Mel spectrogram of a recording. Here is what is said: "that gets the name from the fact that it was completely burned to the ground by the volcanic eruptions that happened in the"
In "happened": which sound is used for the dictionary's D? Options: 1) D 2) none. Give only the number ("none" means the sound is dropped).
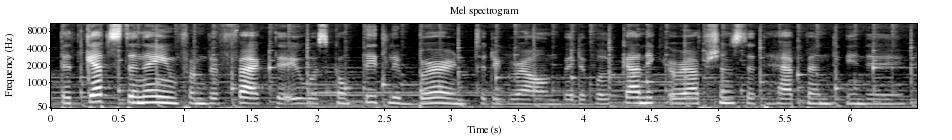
1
